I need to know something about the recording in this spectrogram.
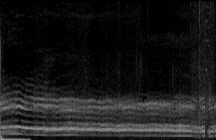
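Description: A man screaming, one long high scream held on a slightly wavering pitch, with a music beat thumping briefly at the very start.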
